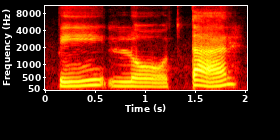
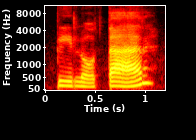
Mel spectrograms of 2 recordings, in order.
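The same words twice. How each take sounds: First: Pilotar drawn out very slowly, stress on the last syllable tar. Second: Said in the usual way. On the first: Shown as a demonstration. Teacher showing a class the stressed syllable, pilotar slowly split up ending on a strong tar. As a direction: say pilotar in slow separate syllables, leaning on tar. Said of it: "una de las sílabas se pronuncia con mayor fuerza". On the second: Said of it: "se pronuncia con mayor fuerza".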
